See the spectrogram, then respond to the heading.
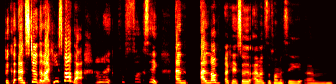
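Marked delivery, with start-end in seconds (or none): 1.0-1.7 very high, loud mock voice; mimicked pharmacy clerk. Pharmacy worker still asking for the spelling, mimicked high. 2.4-3.2 high-pitched retold exasperation; exasperated. Customer fed up with being asked, exasperated.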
